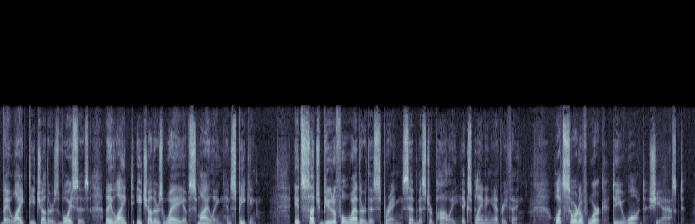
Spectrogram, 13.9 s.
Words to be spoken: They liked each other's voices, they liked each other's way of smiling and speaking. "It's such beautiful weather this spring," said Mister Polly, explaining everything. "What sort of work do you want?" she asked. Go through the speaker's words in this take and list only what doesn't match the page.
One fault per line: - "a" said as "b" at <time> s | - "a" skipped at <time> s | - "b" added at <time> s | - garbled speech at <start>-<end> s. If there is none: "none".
none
